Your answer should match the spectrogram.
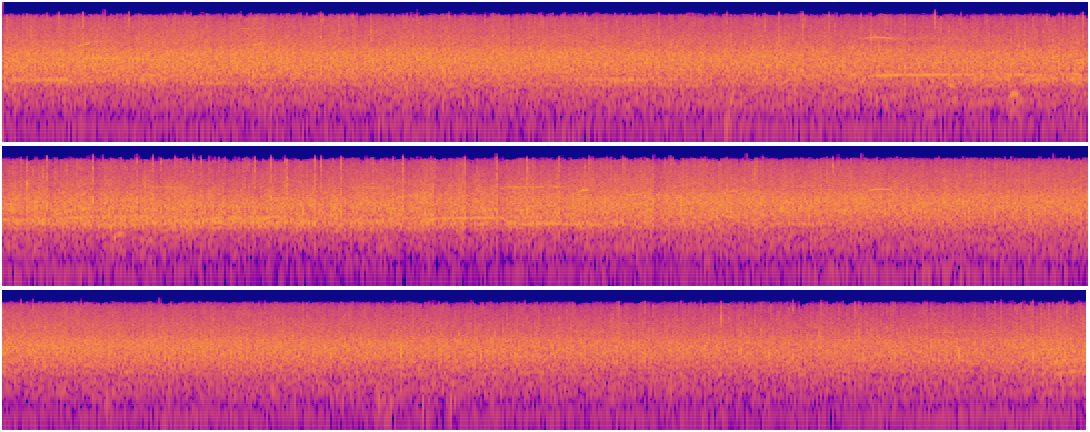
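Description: Large stadium audience applauding steadily, with a few voices calling out in the first half; the applause eases slightly toward the end.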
